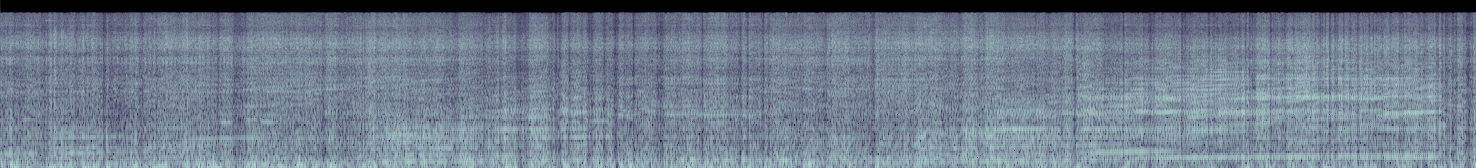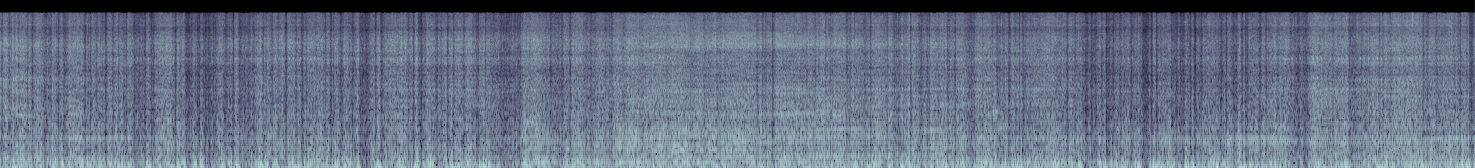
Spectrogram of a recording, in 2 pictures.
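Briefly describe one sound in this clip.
Wind rushes loudly past a moving car.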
